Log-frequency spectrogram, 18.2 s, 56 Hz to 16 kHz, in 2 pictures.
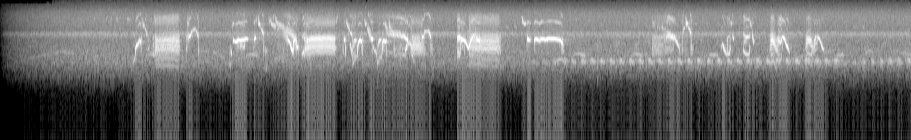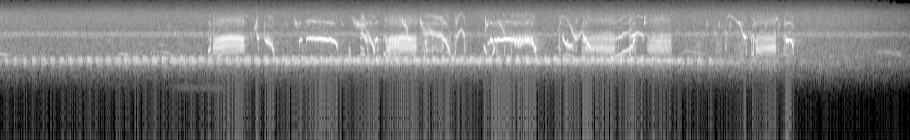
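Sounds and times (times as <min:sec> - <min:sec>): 
Pseudoleistes guirahuro calling: 0:01.3 - 0:17.1.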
